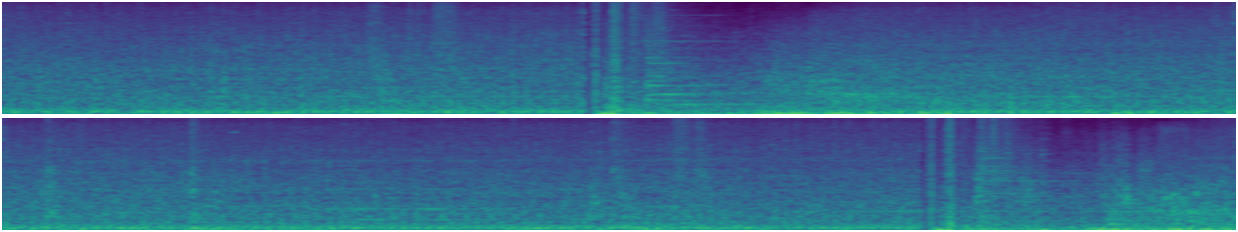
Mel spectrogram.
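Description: A heavy engine rumbles steadily and low throughout.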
